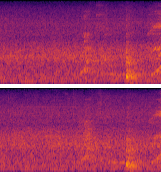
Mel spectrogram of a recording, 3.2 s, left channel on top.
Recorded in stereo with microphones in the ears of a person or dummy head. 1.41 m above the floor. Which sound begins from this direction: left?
A child speaking, at 1.6 s.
